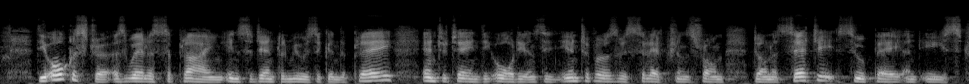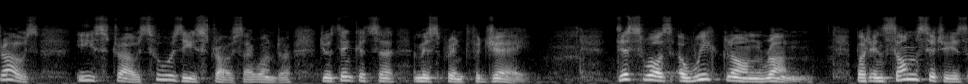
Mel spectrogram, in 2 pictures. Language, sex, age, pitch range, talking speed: English, male, 60-79, 125-170 Hz, 155 wpm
